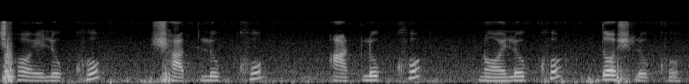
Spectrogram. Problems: constant background noise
